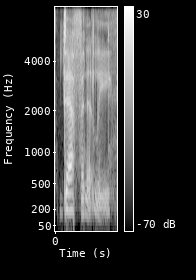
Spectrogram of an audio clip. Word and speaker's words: definitely: car turned the corner definitely definitely you won't hear that T at all because your tongue's going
